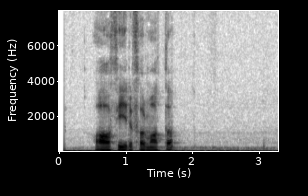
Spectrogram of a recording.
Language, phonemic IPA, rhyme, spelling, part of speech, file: Norwegian Bokmål, /ˈɑːfiːrəfɔrmɑːta/, -ɑːta, A4-formata, noun, NB - Pronunciation of Norwegian Bokmål «A4-formata».ogg
- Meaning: definite plural of A4-format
